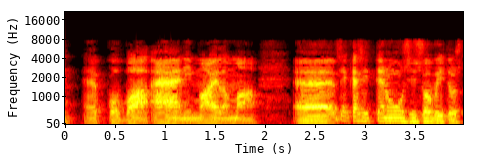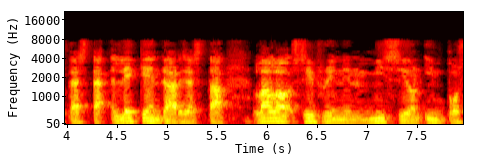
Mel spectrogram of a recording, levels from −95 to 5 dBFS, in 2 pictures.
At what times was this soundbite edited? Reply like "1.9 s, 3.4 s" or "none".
2.7 s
